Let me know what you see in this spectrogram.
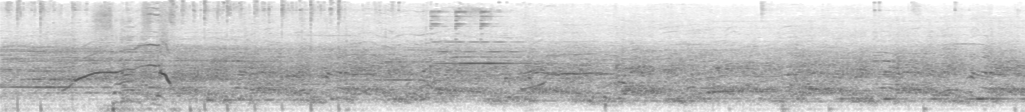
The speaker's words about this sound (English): so ladies and gentlemen, let's welcome to the stage with a loud, loud round of applause, the man behind all this drama.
